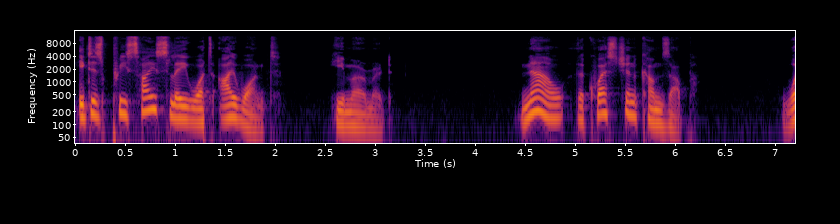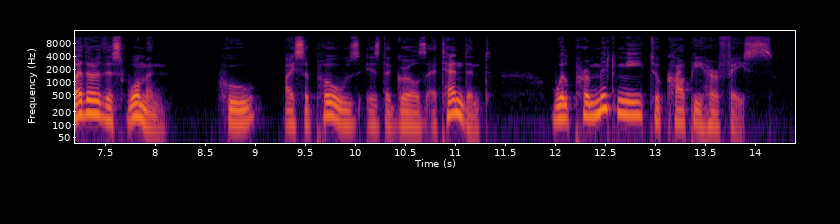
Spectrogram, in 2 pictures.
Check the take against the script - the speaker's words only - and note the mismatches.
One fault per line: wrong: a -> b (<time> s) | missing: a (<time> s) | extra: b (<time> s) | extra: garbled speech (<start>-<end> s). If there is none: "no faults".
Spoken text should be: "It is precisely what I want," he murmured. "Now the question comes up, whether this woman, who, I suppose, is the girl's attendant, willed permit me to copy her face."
wrong: willed -> will (12.0 s)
